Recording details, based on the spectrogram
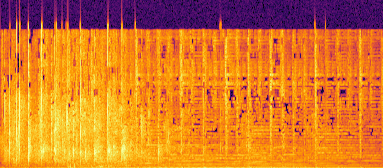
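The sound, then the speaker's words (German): Applause from a small group at a beer tasting in the deep cellar of Rothaus: a dense patter of claps that thins out and fades over several seconds, over a steady low hum. “Applaus!”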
